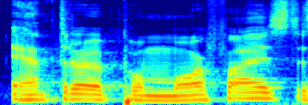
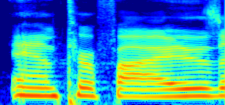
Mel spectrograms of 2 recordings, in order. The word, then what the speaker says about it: anthropomorphized: Like anthropized, or like you skipped the middle syllable somewhere. Something was off. I just remember that. – Okay. – Because it is anthropomorphized.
